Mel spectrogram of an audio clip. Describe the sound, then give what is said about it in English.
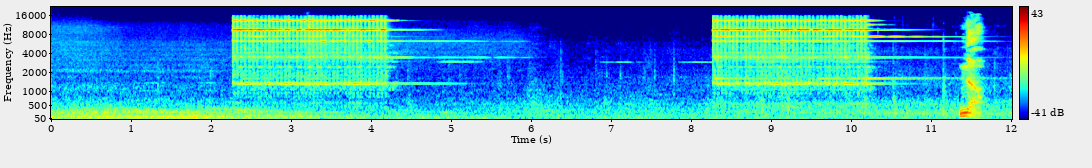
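A telephone bell, the fourth phone on the east side, rings twice in loud bursts about two seconds long, separated by a pause of several seconds, over a low rumbling background. “No. Damn it, you said third phone on the east side, not the fourth. That's not... That can't be my call.”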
